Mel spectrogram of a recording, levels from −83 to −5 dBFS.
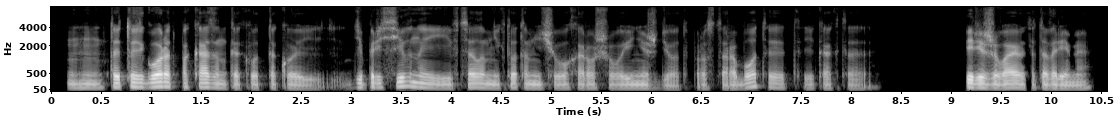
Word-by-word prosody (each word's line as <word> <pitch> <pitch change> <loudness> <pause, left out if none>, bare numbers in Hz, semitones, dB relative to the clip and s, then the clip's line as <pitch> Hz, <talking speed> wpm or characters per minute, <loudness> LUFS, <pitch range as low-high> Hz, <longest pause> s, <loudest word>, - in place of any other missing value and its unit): Мгм. 85 0 -4
То 100 - +6
то 110 - +1
есть 105 -2 +4
город 115 +2 +7
показан 100 -3 +1
как - - -5
вот - - -3
такой 75 -2 -4
депрессивный 100 +3 -1
и 80 0 -3
в - - -13
целом 95 -2 +1
никто 85 +3 -2
там 85 -2 -4
ничего 80 0 -3
хорошего 80 -1 -4
и 80 0 -1
не 80 0 -2
ждет. 70 -4 -7
Просто 75 - -7
работают 90 +3 -2
и 80 -1 -9
как-то 75 -2 -10 0.9
переживают 90 -2 +5
это 80 - -1
время. 80 +1 -1
85 Hz, 155 wpm, -25 LUFS, 80-95 Hz, 0.9 s, город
